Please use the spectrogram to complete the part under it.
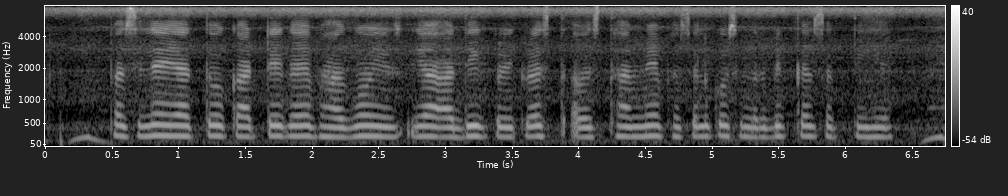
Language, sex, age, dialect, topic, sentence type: Hindi, female, 18-24, Kanauji Braj Bhasha, agriculture, statement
